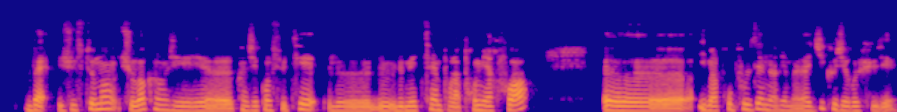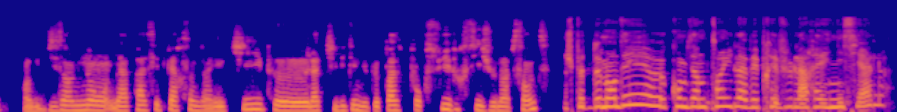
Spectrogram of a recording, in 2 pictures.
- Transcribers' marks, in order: other background noise
- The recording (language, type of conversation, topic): French, podcast, Comment trouves-tu le bon équilibre entre le travail et ta santé ?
